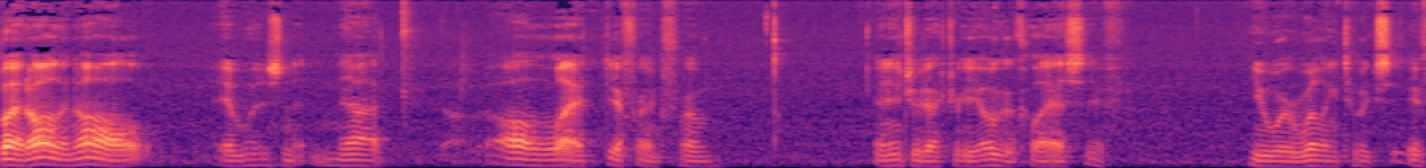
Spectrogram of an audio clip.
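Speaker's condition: Parkinson's disease; reduced gait

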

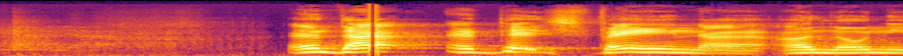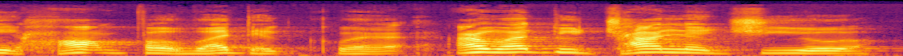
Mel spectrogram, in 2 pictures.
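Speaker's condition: Speech impediment; initially misdiagnosed

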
